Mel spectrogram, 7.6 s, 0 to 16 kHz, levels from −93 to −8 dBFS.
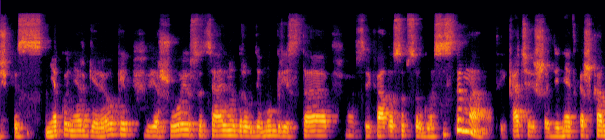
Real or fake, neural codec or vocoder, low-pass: real; none; 10.8 kHz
